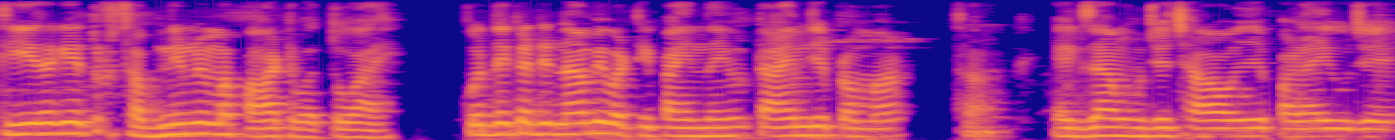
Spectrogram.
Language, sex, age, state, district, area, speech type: Sindhi, male, 18-30, Gujarat, Kutch, rural, spontaneous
